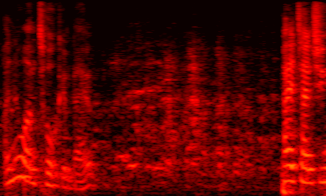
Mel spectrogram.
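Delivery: normal talking voice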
